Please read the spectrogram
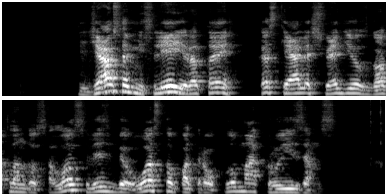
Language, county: Lithuanian, Marijampolė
